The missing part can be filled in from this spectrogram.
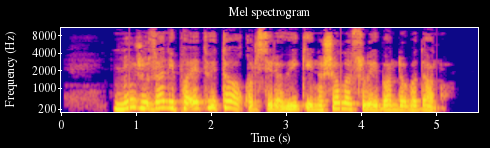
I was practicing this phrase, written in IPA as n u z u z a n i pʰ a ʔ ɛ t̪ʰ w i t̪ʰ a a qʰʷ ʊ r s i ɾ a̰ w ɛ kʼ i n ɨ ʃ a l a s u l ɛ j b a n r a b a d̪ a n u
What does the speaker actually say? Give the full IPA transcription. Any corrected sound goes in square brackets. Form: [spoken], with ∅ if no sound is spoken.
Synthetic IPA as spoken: n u [ʒ] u z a n i pʰ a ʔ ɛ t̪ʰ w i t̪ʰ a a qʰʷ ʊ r s i ɾ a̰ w [i] kʼ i n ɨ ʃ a l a s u l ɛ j b a n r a b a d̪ a n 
